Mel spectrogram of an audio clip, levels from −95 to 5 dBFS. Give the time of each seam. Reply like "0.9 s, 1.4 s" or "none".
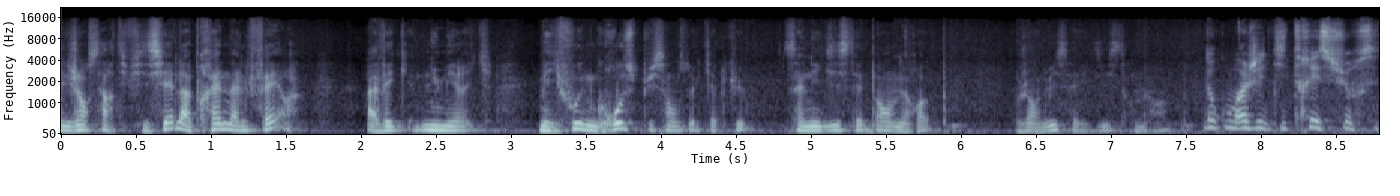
2.3 s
